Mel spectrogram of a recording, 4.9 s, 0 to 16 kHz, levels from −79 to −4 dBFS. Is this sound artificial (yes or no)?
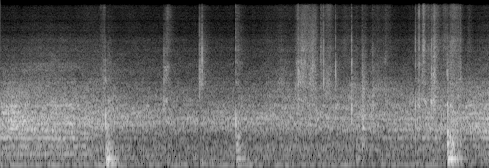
yes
